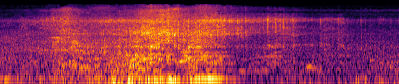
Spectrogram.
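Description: A motor vehicle passes by on the street, its engine and tyre noise swelling over a few seconds and dying away about five seconds in, over steady street noise.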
